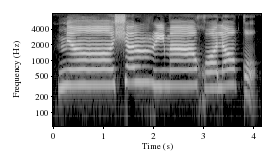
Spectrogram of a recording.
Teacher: قاف تو ہم پر پڑھیں گے یعنی موٹا، لیکن اس کو ہلایا کیوں؟ کیونکہ اس کی زبر جو ہے وہ بلو کلر کی ہے، اس لیے یہاں پہ ہم قلقلہ کریں گے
